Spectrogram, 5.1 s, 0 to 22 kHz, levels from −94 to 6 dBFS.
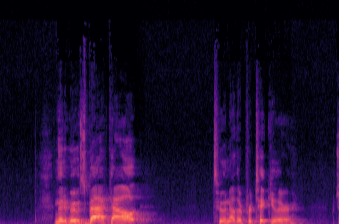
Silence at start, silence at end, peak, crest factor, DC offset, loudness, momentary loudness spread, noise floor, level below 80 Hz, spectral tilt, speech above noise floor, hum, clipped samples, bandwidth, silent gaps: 0.85 s; 0 s; -6 dBFS; 20 dB; under 0.1%; -24 LUFS; 13 LU; -64 dBFS; -72 dBFS; -5 dB/octave; 40 dB; none; under 0.1%; 15 kHz; none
